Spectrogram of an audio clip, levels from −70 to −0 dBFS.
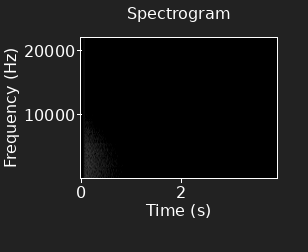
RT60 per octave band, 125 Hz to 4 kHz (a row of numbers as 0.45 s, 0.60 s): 3.0 s, 2.9 s, 2.9 s, 2.9 s, 2.9 s, 2.8 s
